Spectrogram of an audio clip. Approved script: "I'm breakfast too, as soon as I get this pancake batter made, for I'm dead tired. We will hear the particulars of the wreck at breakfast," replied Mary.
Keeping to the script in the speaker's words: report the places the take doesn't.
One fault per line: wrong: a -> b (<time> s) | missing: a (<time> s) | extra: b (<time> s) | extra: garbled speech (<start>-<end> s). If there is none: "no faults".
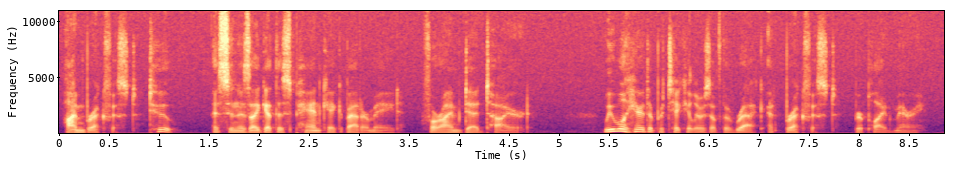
no faults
